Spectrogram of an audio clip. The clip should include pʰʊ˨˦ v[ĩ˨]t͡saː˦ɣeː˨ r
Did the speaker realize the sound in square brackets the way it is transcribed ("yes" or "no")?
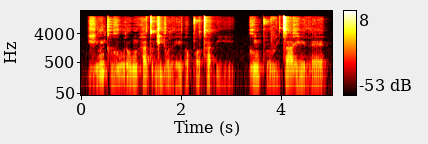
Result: no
